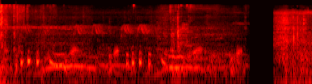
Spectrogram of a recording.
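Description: Pigeons at a home loft coo softly in low, rolling phrases, close but faint, with a few light chirps before a brief silence and a burst of background noise.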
